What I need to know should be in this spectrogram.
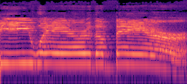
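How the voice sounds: This is a put-on character voice that sounds female. Its pitch is high for a woman.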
